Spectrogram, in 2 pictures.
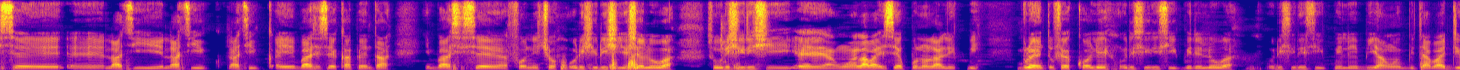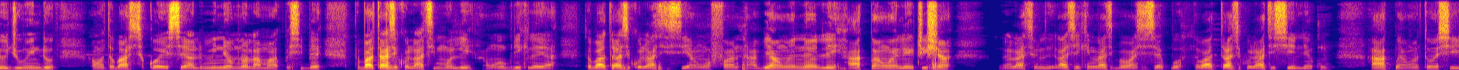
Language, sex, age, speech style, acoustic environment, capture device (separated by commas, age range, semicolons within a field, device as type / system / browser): Yoruba, male, 18-24, happy, silence, mobile / Linux / Chrome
